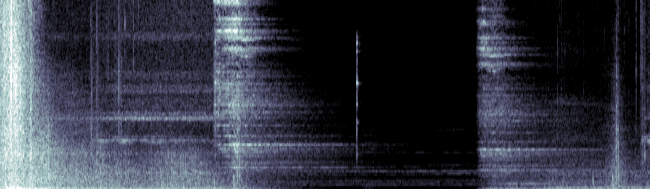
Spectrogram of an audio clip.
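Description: A Confringo fire spell in Hogwarts Legacy bursts loudly at the start and rumbles away into near silence. A second, softer blast-like swell rises a few seconds later.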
